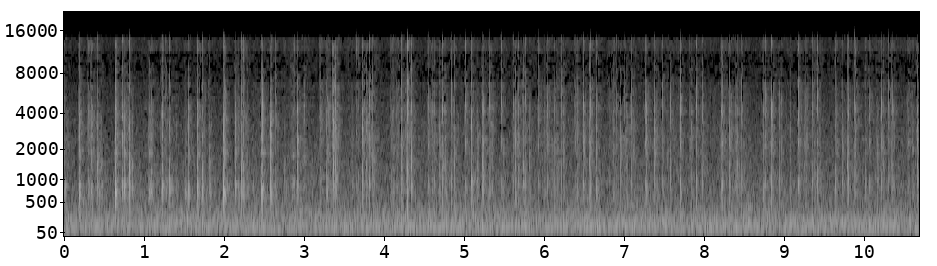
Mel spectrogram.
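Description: A small red cardboard UNO card box lying on its side is tapped with long nails, then held and tapped on its sides with fingertips and nails. The result is a quiet, steady stream of rapid, dry clicks and taps with almost no ring, like fast typing on a keyboard. A faint low hum sits underneath.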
